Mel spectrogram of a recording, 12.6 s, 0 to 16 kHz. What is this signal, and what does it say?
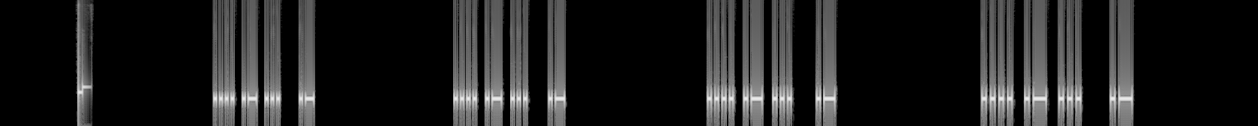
Morse code, heard as a keyed tone, about 33 wpm, 700 Hz. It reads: HAS A HAS A HAS A HAS A
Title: Speed-Racing - Sets of 2 Words 28wpm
